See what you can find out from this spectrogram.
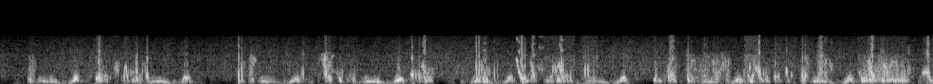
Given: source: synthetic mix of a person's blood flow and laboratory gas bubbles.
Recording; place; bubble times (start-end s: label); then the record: Doppler ultrasound of blood flow; precordium
0.27-0.36 s: bubbles
0.94-1.52 s: bubbles
2.35-2.56 s: bubbles
3.00-3.06 s: bubbles
3.18-3.58 s: bubbles
4.09-4.36 s: bubbles
4.72-4.98 s: bubbles
5.14-5.75 s: bubbles
5.82-5.98 s: bubbles
6.53-6.78 s: bubbles
6.86-7.32 s: bubbles
7.41-7.96 s: bubbles
7.99-8.12 s: bubbles
8.16-8.34 s: bubbles
8.56-9.12 s: bubbles
9.20-9.33 s: bubbles
From the record:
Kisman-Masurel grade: 243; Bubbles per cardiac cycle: several, 3 to 8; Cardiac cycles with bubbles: 100%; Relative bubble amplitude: loud (0.450 to 0.775); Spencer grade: 3 (all of the cardiac periods contain showers or single bubble signals, but not dominating or overriding the cardiac motion signals); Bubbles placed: only in the low amplitude regions of the cardiac cycle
